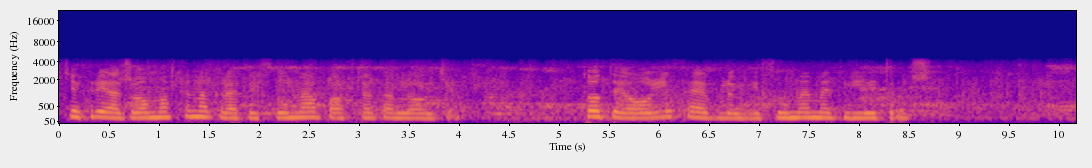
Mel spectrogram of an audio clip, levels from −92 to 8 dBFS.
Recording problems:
high frequencies cut off; severe; nothing above 4 kHz
wrong speed and pitch; too slow and too low; 0.6 times normal speed
murmuring crowd; noticeable; throughout; 10 dB below the speech

